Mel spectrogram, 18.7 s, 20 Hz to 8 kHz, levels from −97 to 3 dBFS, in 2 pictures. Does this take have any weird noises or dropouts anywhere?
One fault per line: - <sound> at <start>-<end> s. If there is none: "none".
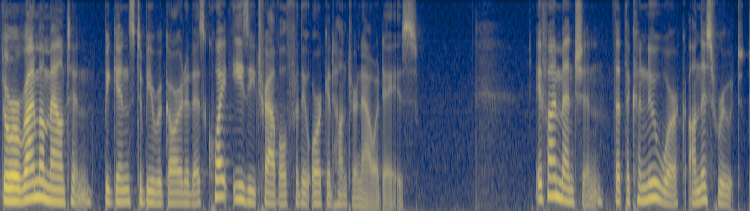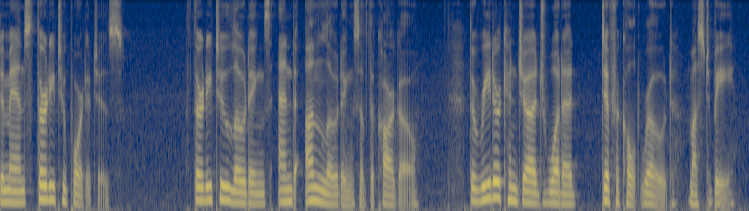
none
